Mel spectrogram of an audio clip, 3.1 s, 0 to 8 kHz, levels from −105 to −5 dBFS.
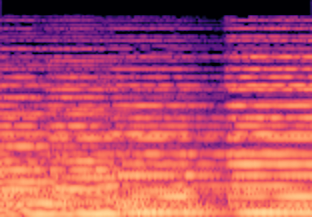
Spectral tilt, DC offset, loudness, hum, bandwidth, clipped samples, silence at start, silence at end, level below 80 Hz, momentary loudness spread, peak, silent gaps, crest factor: -7.5 dB/octave; under 0.1%; -19 LUFS; none; 6.2 kHz; under 0.1%; 0 s; 0 s; -22 dBFS; 5 LU; -6 dBFS; none; 12 dB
